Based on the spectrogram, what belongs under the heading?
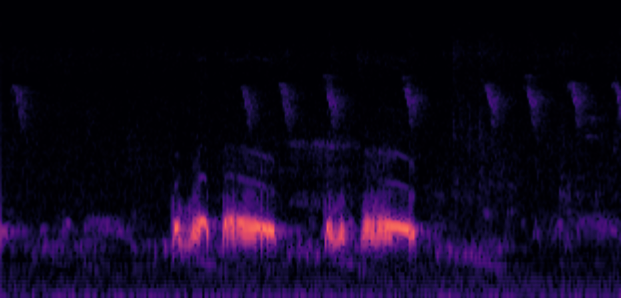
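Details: Spotted dove cooing used as a lure for wild birds, soft distant coos giving way to two loud phrases, each a short wavering note followed by a longer, steady hoarse coo; faint high chirps repeat throughout.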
